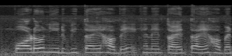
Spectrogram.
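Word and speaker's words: परनिर्वृतये: তো এটা আমাদের ভালো করে মনে রাখতে হবে যে এখানে একটা তয় হবে, তয় তয় হবে না। তো এটা ঠিক করে নেবেন সবাই। পরনির্বিতয়ে উচ্চারণটা এরকম হবে।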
